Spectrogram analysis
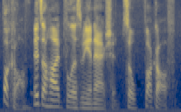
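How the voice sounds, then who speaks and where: A man's voice: medium pitch, very animated, normal speed, bright, forceful tone, poor audio. A man giving blunt, crude, casual reaction commentary as co-host of a story reading.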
